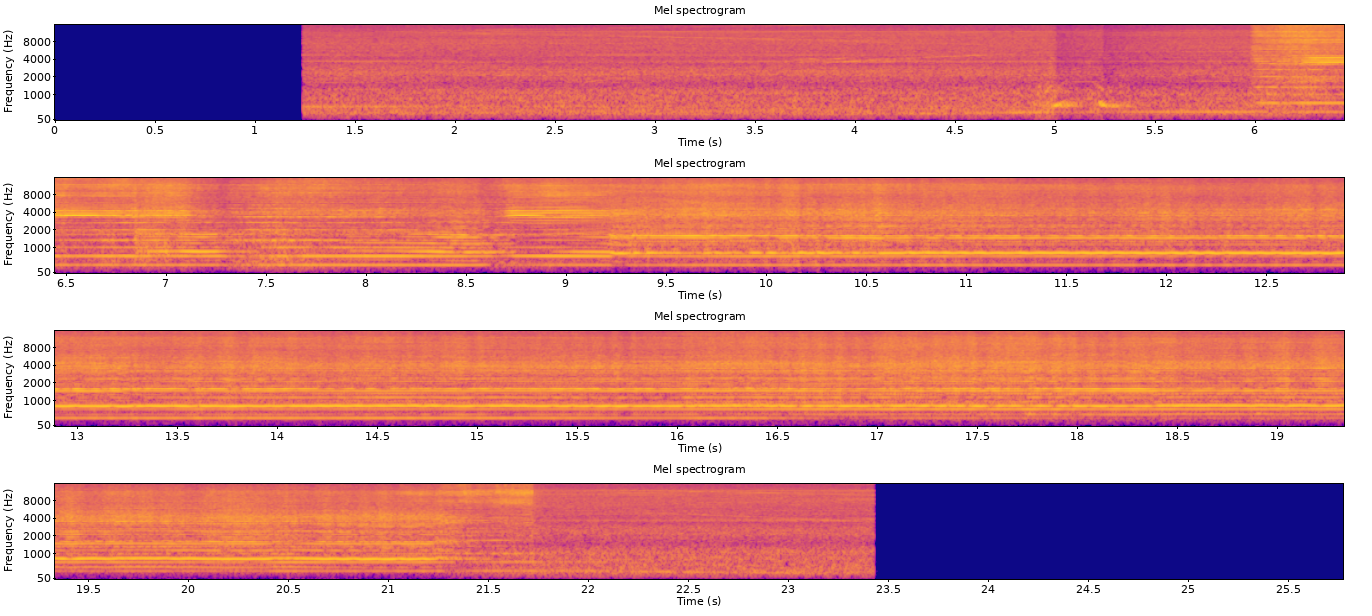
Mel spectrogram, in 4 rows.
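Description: Carbide 3D 2.2 kW water-cooled spindle on a Shapeoko 5 Pro CNC router spinning up to 22,000 RPM, its pitch rising. About six seconds in, its 3/8-inch two-flute upcut end mill ramps into 3/4-inch plywood and cuts the full depth with a loud, steady, high-pitched whine. Near the end the bit leaves the cut and the spindle's pitch falls as it winds down, before the sound cuts off suddenly.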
